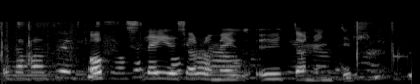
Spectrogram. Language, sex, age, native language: Icelandic, female, 11, Icelandic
